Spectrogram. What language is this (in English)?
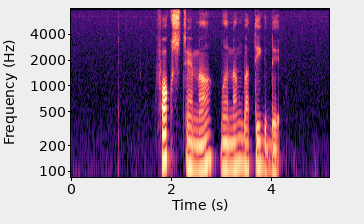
Sundanese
